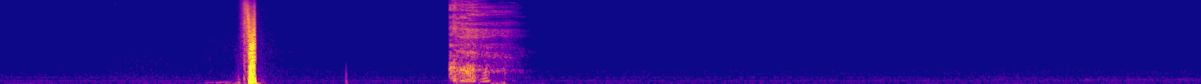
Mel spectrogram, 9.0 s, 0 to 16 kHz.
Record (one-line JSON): {"cough_length": "9.0 s", "cough_amplitude": 32768, "cough_signal_mean_std_ratio": 0.09, "survey_phase": "alpha (2021-03-01 to 2021-08-12)", "age": "45-64", "gender": "Female", "wearing_mask": "No", "symptom_none": true, "smoker_status": "Never smoked", "respiratory_condition_asthma": false, "respiratory_condition_other": false, "recruitment_source": "REACT", "submission_delay": "2 days", "covid_test_result": "Negative", "covid_test_method": "RT-qPCR"}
